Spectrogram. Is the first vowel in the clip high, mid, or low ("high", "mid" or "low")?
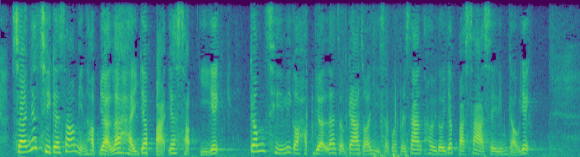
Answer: mid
